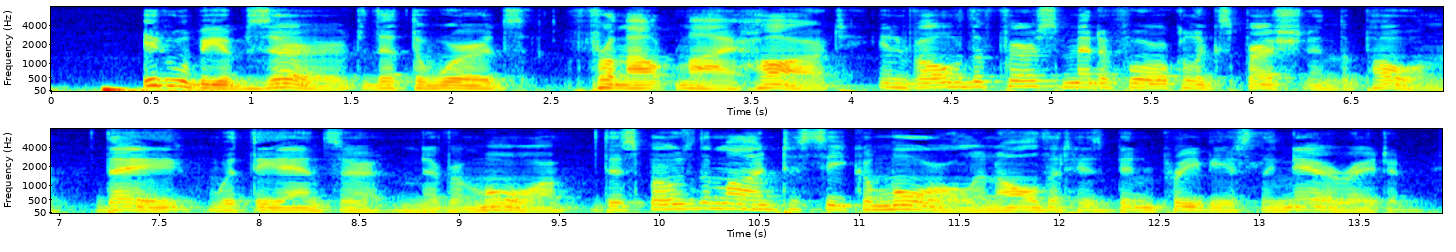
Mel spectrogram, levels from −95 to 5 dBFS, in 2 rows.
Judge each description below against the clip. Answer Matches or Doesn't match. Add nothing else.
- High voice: Doesn't match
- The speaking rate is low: Doesn't match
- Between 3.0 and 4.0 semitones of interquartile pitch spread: Doesn't match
